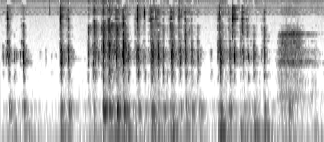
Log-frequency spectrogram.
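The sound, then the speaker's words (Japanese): Rapid typing on a computer keyboard while running a search for a writer's name, a dense run of clicky keystrokes in uneven bursts with brief pauses, moderately loud, with no voices present. “これ確かね、灰谷健次郎だったから、ちょっと今検索しますね。”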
